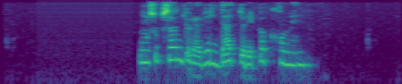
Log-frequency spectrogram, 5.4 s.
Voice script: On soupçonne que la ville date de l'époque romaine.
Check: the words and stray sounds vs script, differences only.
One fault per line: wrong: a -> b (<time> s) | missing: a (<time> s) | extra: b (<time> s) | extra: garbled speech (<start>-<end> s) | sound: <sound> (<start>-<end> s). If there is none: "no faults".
no faults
